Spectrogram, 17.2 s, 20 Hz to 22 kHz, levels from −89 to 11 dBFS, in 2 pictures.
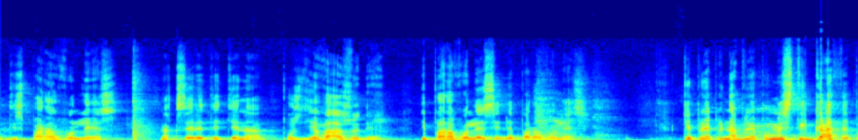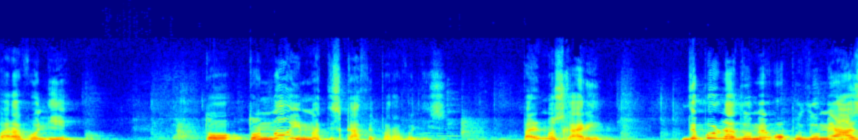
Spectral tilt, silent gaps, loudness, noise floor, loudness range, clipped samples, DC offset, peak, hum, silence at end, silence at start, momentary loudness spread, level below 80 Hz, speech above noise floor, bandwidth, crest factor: -5 dB/octave; none; -17 LUFS; -49 dBFS; 5 LU; under 0.1%; under 0.1%; 0 dBFS; none; 0 s; 0 s; 17 LU; -46 dBFS; 32 dB; 15 kHz; 18 dB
